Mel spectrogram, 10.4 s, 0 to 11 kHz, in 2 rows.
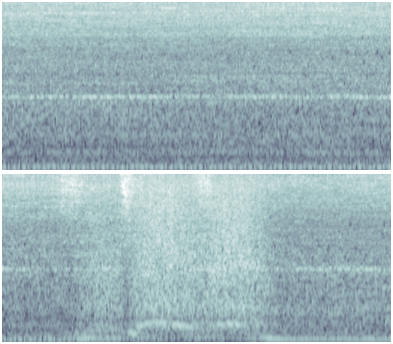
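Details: Porsche 928 at idle with hood shaking, rough lumpy idle staying uneven as revs rise and fall; persistent misfire despite replaced injectors, unplugging one cylinder makes no felt difference, cause unknown.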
